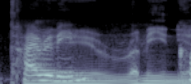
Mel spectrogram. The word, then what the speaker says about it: tyramine: So the tyrene, is that how you say it? Tyramine? – Tyramine, causes the adrenal gland.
